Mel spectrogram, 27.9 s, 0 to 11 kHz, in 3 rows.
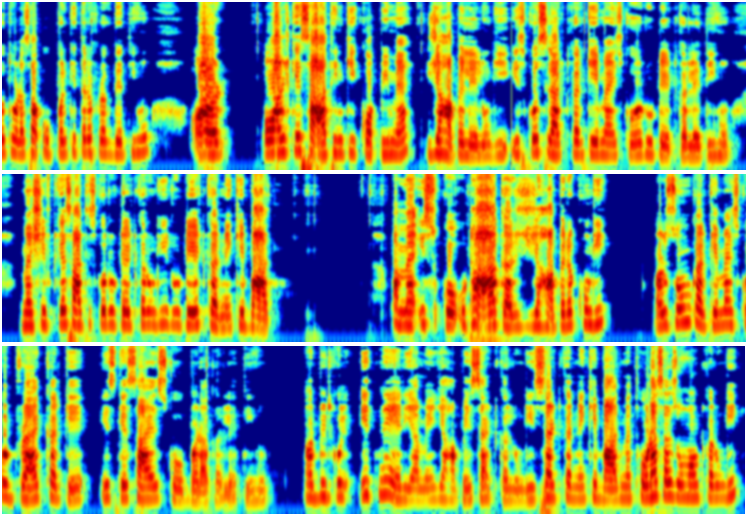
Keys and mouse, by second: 6.3 click, 12.9 click, 18.1 click.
